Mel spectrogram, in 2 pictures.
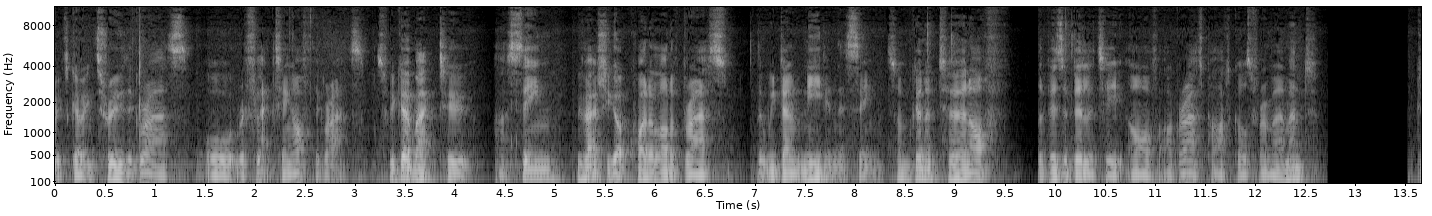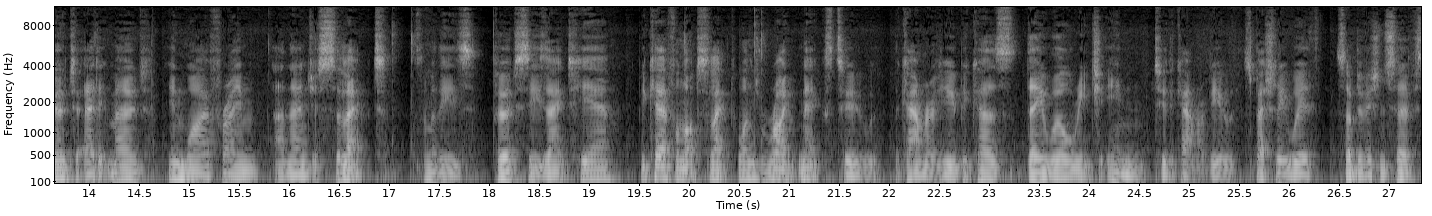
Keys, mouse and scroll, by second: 0.9 middle click, 3.1 click, 5.3-8.3 scroll down 1, 8.3 click, 9.8 right click, 12.7 click, 12.8 shift+middle click, 12.8 scroll down 1, 13.2 click, 14.3 Tab, 14.7 a, 14.8-15.8 scroll down 1, 15.8 scroll up 1, 15.9-16.8 scroll down 1, 16.8 click, 20.4 right click.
